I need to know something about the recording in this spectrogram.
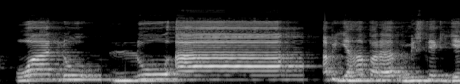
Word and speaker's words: ولؤلؤا: لام حمزہ پیش لو، یہاں ہم نے حمزہ کو ادا کرنا ہے اور حمزہ ساکن ادا ہوگا، واو کو ہم یہاں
